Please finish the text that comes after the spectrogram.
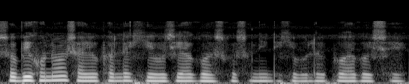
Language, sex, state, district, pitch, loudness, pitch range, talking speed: Assamese, male, Assam, Sonitpur, 160 Hz, -19 LUFS, 155-170 Hz, 115 wpm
